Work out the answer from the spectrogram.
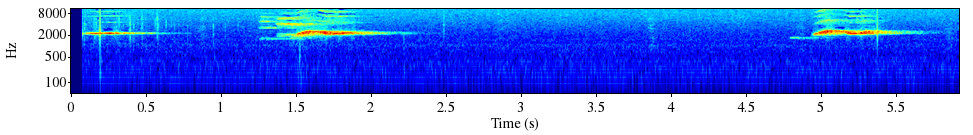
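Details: Two shy pet cockatiels singing: a steady whistle followed by two bright, warbling whistled phrases.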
